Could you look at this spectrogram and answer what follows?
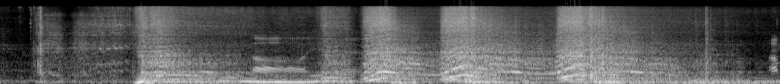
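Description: A 700hp Ferrari FF engine cranks and fires up, then revs hard several times in loud roaring bursts close by; a brief voice is heard.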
